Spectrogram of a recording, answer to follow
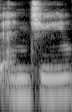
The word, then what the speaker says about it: engine: No one's corrected me, and I've always said engine because it's like gene, like the name gene, or genes as in genes as like genetics, or like even pronounced like gene, like pants.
